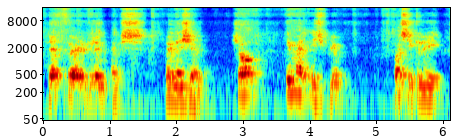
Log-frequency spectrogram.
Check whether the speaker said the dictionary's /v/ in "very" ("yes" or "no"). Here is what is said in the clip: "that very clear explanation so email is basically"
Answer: no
